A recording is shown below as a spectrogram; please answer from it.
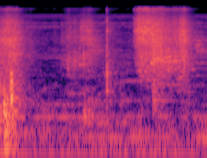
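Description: Refrigerator door being pulled open, with rustling handling noise and a short hissing rustle about one and a half seconds in.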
